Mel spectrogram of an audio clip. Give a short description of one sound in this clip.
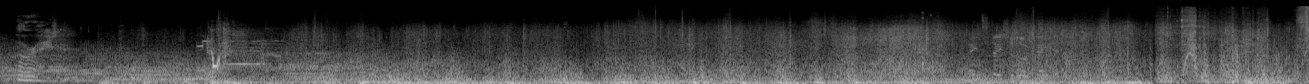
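Wind rushes loudly and steadily, as in a fast freefall.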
